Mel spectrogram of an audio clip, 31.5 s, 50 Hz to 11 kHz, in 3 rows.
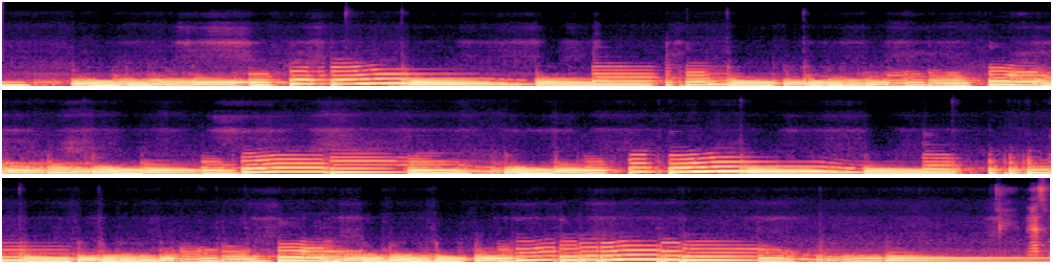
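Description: SX Ursa 3 fretless bass played through an amp on its bridge pickup alone with the tone knob rolled all the way off, giving a dark sound with little top end. A steady run of notes, many of them sliding up or down in pitch, with short breaks between phrases.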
